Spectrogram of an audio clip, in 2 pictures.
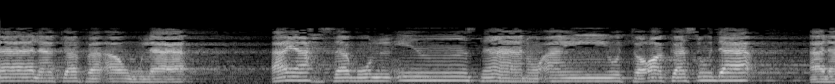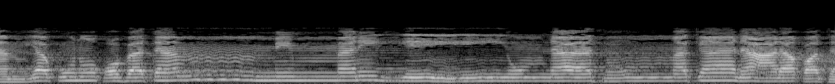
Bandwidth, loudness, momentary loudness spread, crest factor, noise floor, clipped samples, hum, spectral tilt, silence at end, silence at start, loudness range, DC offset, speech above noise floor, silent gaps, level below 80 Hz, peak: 5.8 kHz; -18 LUFS; 9 LU; 16 dB; -40 dBFS; under 0.1%; none; -10 dB/octave; 0 s; 0 s; 3 LU; under 0.1%; 22 dB; none; -58 dBFS; -2 dBFS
